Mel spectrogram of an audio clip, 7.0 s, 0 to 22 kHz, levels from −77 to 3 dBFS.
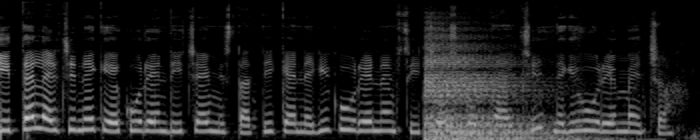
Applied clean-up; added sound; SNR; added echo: none; Explosion; 1 dB; none.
